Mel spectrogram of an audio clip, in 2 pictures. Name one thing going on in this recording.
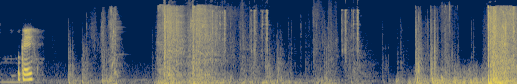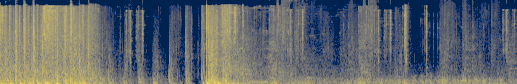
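Building pieces snap into place with rapid clattering.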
